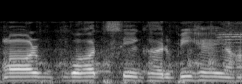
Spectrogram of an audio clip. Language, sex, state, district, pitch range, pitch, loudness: Hindi, female, Rajasthan, Bikaner, 175-180 Hz, 180 Hz, -16 LUFS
